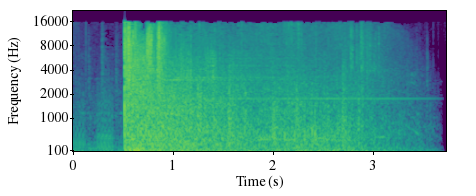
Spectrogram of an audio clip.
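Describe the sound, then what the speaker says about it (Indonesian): After a moment of quiet, a loud burst of gunfire and booming blasts from a film gunfight erupts, rumbling continuously before cutting off abruptly. "Hingga seketika terjadi aksi baku tembak yang sangat epik"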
